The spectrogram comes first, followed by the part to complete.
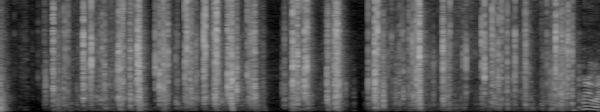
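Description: Plastic feeding bottles and sealed teats being handled and packed back into a cardboard box: a busy run of small clicks, taps and plastic crinkles, with a few brief pauses.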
